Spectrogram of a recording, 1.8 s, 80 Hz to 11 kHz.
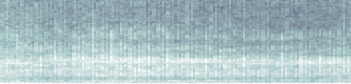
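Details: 1.4 TDI VW Polo after a clutch replacement, gearbox refitted and coolant topped up: smooth, even diesel idle with a steady low drone and no rattle from the gearbox end, confirming the earlier rattle is gone.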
